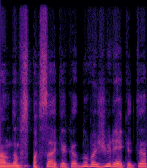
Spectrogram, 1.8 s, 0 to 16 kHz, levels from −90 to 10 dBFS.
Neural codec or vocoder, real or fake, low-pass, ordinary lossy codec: autoencoder, 48 kHz, 128 numbers a frame, DAC-VAE, trained on Japanese speech; fake; 14.4 kHz; Opus, 32 kbps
